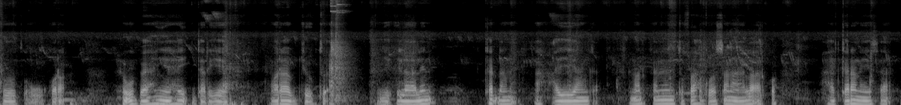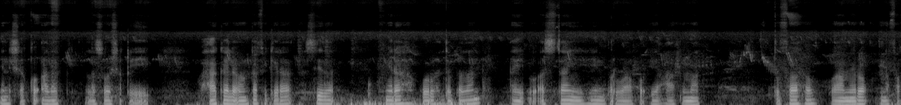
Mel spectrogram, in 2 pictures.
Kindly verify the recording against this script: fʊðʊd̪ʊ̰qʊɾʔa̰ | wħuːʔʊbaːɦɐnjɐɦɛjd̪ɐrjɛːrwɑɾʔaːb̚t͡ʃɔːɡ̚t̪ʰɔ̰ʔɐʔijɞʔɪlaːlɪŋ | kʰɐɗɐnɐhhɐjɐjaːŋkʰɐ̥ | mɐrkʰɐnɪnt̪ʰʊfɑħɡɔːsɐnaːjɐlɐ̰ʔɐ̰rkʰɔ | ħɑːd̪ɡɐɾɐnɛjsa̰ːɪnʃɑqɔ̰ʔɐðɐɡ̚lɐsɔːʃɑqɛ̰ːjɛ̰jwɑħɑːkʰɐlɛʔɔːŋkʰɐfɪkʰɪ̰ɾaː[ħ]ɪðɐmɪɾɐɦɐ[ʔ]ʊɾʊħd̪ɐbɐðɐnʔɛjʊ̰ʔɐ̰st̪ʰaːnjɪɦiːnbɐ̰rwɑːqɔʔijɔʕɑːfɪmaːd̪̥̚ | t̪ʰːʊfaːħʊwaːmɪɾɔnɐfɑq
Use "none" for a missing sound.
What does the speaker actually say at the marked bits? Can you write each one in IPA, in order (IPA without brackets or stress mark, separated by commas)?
s, q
